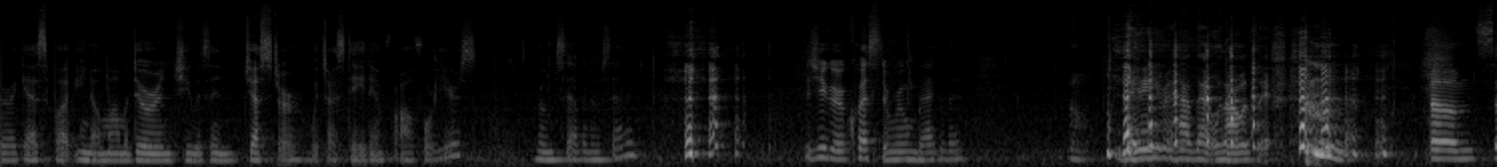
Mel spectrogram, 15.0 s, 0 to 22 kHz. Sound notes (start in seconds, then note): 6.8 laughs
